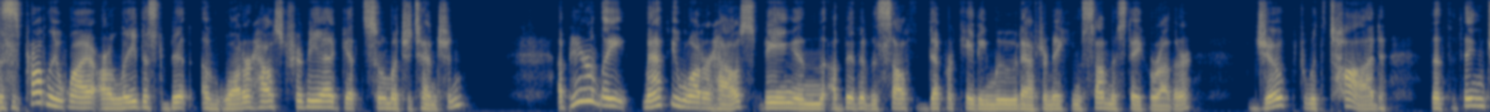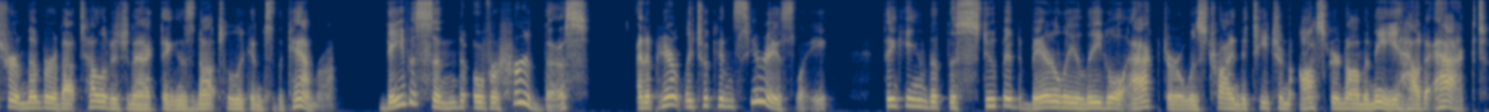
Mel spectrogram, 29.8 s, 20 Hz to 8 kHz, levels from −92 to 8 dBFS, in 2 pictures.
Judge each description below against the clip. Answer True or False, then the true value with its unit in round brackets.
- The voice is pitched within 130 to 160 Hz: True (135 Hz)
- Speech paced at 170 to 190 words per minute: False (150 wpm)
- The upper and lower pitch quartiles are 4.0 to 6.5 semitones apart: True (4.5 semitones)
